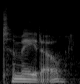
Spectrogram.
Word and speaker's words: tomato: Lastly, the second O in tomato is a clear vowel. It's not stressed, but we do use that diphthong O, so hold it a little long and use that clear vowel, tomato.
